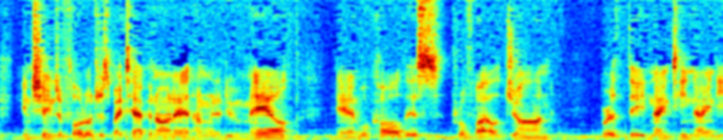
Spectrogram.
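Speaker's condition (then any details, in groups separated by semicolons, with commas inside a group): No condition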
